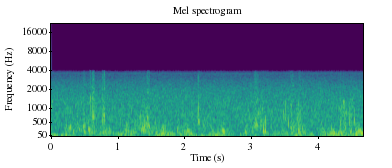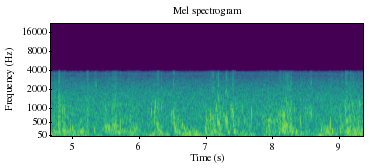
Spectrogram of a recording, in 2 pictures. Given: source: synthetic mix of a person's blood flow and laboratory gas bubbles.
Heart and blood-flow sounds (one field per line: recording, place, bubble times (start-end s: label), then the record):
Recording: Doppler ultrasound of blood flow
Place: precordium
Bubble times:
0.00-0.05 s: bubbles
0.18-0.90 s: bubbles
1.07-1.58 s: bubbles
1.64-1.75 s: bubbles
2.18-2.33 s: bubbles
2.53-2.64 s: bubbles
2.88-3.26 s: bubbles
3.47-3.80 s: bubbles
4.29-4.59 s: bubbles
4.68-5.24 s: bubbles
5.29-5.39 s: bubbles
5.42-6.01 s: bubbles
6.14-6.40 s: bubbles
6.45-6.72 s: bubbles
6.93-7.71 s: bubbles
7.81-8.60 s: bubbles
8.70-9.37 s: bubbles
From the record:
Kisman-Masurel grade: 343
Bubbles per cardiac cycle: rolling drumbeat, 9 or more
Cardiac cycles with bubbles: 100%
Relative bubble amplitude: loud (0.450 to 0.775)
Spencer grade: 3 (all of the cardiac periods contain showers or single bubble signals, but not dominating or overriding the cardiac motion signals)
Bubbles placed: anywhere in the cardiac cycle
